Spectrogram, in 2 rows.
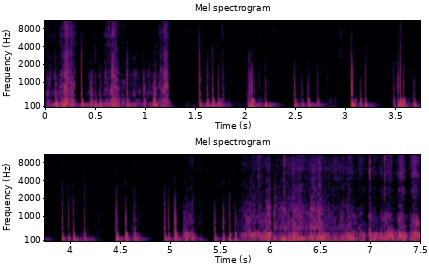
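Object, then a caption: Cork board. Long almond-shaped acrylic nails scratch and tap the top surface of a solid round flat cork board or trivet, about 25 cm across and 1 cm thick, held close over a microphone. Steady, dense scratching opens the clip, gives way to a run of short, dull, separate taps in the middle, and returns to continuous scratching at the end. The sound is low and muffled, with a faint hum underneath.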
